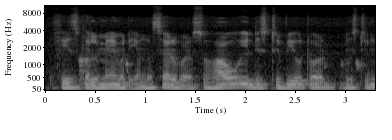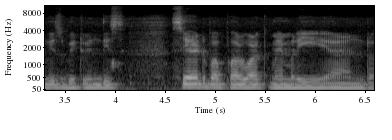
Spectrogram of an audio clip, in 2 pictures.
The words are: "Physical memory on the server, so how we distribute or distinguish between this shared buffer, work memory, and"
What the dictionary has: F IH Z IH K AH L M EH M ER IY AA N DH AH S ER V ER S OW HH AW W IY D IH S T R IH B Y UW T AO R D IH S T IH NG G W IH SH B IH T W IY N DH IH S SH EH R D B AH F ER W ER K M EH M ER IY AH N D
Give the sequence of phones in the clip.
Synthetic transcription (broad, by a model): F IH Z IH K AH L M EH M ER IY AA N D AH S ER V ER S OW HH AW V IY D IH S T R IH B Y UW T AO R D IH S T IH NG G W IH SH B IH T W IY N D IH S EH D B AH P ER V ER K M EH M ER IY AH N D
